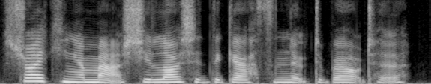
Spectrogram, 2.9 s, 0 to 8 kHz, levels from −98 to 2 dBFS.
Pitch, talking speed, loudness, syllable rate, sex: 225 Hz, 230 wpm, -17 LUFS, 5.6 syllables/s, female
